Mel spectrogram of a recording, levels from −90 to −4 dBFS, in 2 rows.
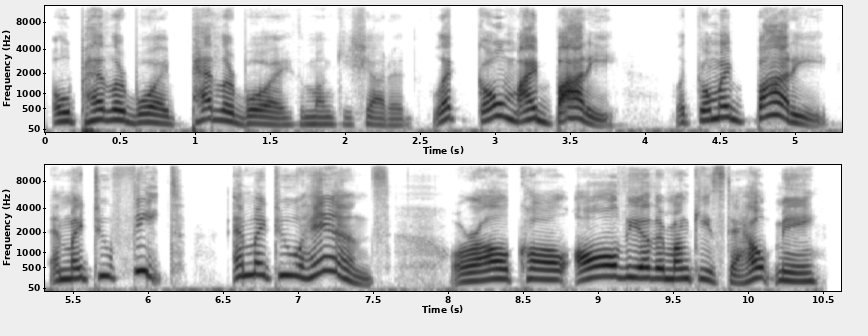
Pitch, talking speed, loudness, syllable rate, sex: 215 Hz, 190 wpm, -19 LUFS, 4.7 syllables/s, female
